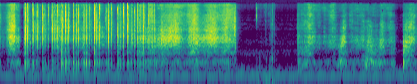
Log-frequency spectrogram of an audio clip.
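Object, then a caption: Paperback book with matte card cover. Long nails and fingertips scratch and rub across the matte card cover of a paperback book lying flat. Quick, crisp scratching strokes come first, then give way to smoother, broader rubbing, a brief near-silent pause, and softer strokes that return toward the end. A faint steady low hum runs underneath throughout.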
